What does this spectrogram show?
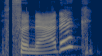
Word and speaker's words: Fanatec: hear: Logitech, Thrustmaster, and Fanatec. Mm. Now, you may hear it pronounced as Fanatic. I hear both. 50% of the time I hear Fanatec. 50% I hear Fanatic.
